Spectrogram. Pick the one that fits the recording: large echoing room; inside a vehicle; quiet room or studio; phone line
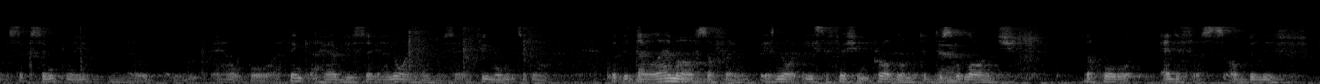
large echoing room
